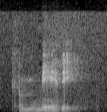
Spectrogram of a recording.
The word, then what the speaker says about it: committee: m m i t e e the correct pronunciation is committee so the stresses in the second syllable what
